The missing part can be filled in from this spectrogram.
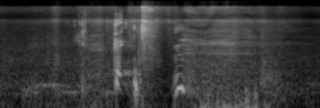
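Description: A short cluster of muffled, stifled sneezes with the nose pinched, heard as small squeaky bursts and snorts.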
